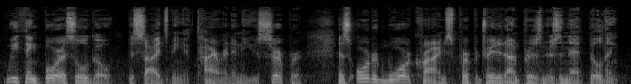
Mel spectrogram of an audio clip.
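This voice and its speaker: Game news editor, very low husky voice, brisk, businesslike, determined. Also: male voice, sing-song, full character voice. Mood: determined, candid. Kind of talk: video game voice acting.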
